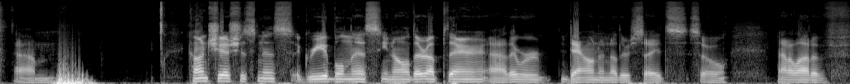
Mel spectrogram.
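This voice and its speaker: At a moderate pace and with fairly even intonation, a man speaks on a very clean recording with a silent background. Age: 20s. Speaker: student giving class presentation. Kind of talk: recorded class presentation. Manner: casual, conversational.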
